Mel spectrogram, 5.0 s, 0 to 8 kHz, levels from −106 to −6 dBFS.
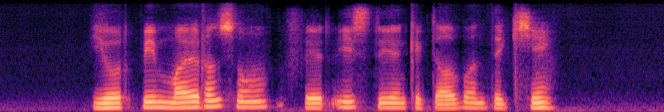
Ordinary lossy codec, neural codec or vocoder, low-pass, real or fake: AAC, 48 kbps; codec, 16 kHz in and 24 kHz out, 0.9 kbps, LongCat-Audio-Codec, fine tuned four codebook decoder; 7.2 kHz; fake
